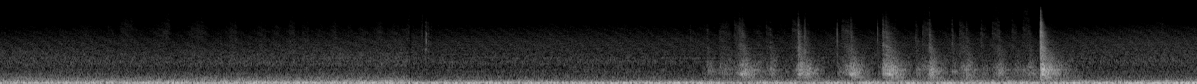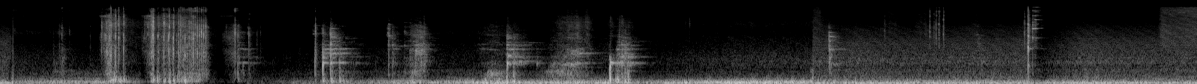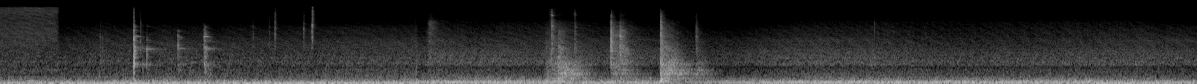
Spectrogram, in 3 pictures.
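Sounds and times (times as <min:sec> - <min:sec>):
steady low rumble: 0:00.0 - 0:13.2, 0:14.6 - 0:35.9
metal tools clinking and scraping: 0:14.2 - 0:18.4
burst of hiss: 0:23.6 - 0:24.6.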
